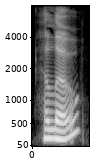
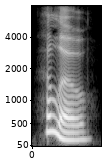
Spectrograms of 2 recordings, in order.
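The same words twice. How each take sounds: First: The pitch rises at the end, like a question. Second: The pitch falls at the end, like a statement. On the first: It sounds like a question. The speaker calls it wrong. "No, I'm sorry" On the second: It is a confident statement. The speaker calls it right. "Not a question mark"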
